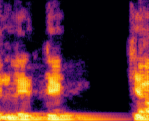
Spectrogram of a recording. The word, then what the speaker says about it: LaTeX: बट जिसका correct pronounce है वो है एल ई वाई ले टी ई सी H take ले टेक इसको क्या प्रोनाउंस करेंगे लेटेस्ट तो इसका करेक्ट प्रोनाउंस हुआ लेटे तो इंस्टेंट ऑफ़ सेइंग लेटेक्स हम इसको बोलेंगे लेटेक चलो एक बार इसकी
